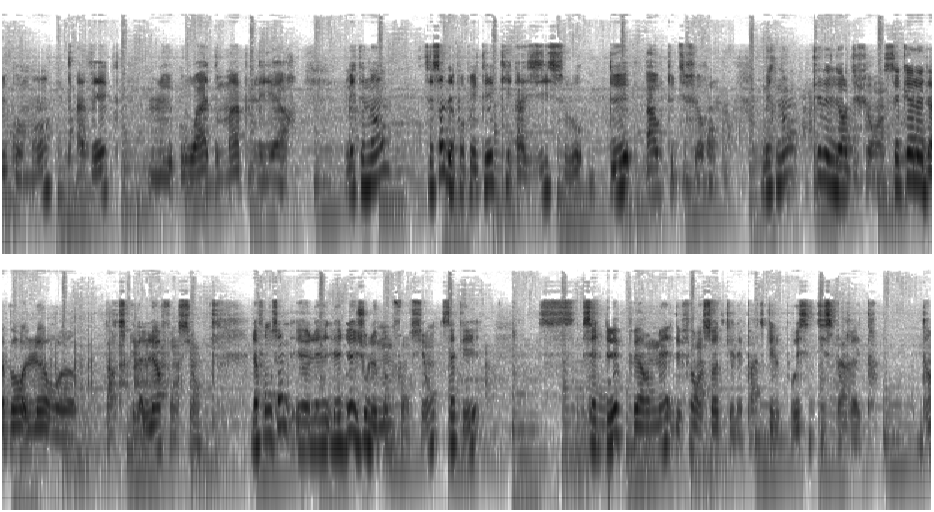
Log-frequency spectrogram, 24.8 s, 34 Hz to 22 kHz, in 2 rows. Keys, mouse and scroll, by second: 6.0-9.1 drag.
